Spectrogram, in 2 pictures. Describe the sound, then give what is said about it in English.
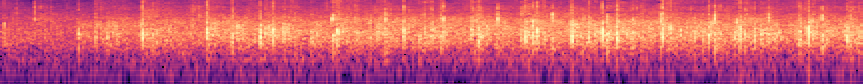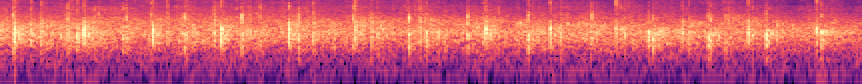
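A large audience of graduates at a graduation ceremony claps in sustained, dense applause for those who supported them, a steady wash of many overlapping hand claps that holds at an even loudness throughout without any talking. “Look around you and give a big round of applause to all of those who have supported you over the years.”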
